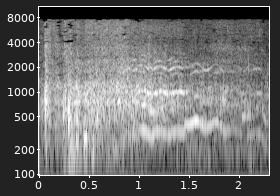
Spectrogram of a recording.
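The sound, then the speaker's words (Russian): A briefcase is thrown into a canal and splashes into the water. A loud, continuous rush of splashing and sloshing fills the whole moment without a pause. “Ой, мокро. Это вода. О, мы явно перестарались. Бедняга так испугался, что бросил портфель в канал.”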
